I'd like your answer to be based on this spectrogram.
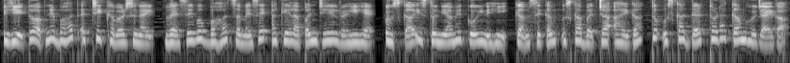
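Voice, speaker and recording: A woman's voice: medium pitch, moderate pace, hardly any pauses, dark tone, faint music behind, close to an everyday voice. A woman voicing a bold, protective young female bird in a cartoon story, outspoken in manner. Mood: caring, pleased. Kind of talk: Hindi children's cartoon story acting.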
